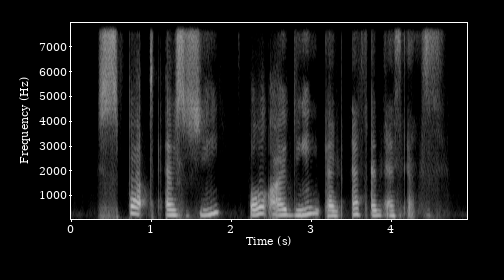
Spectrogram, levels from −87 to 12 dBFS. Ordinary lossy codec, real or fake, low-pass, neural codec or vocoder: none; fake; none; codec, 16 kHz, 1 kbps, FreqCodec, smaller model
